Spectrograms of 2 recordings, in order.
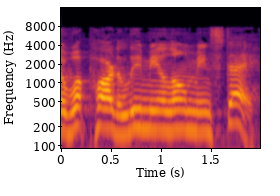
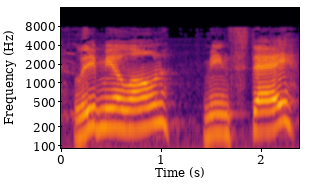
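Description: First: Incredulous husband's question, run straight through; mildly exasperated comic question; acted bafflement. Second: "Leave me alone means stay" slowed right down, rising on "stay"; "Leave me alone", then "means stay?" as a slow, rising question; slow questioning recap. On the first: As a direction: retell it as a puzzled protest. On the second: Retold or imitated. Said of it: "let's go over this again".

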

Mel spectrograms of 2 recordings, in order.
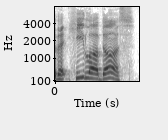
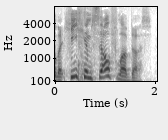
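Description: First: Said in the usual way. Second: Slow, emphatic "himself"; stress on HIMSELF. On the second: Shown as a demonstration. Preacher shows the original's emphatic wording, stressing "himself". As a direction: lean into "himself", drawing the phrase out slowly. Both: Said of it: "it's actually more emphatic even in the original".

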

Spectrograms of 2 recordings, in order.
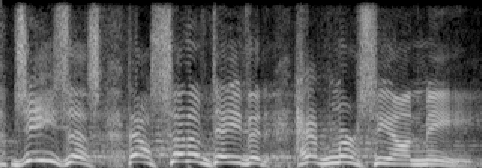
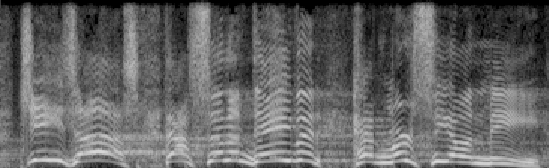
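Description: First: High, pleading call for mercy; crying out louder. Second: Very high, shouted plea for mercy; crying even louder. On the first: Blind Bartimaeus begging Jesus for mercy, crying out. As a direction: call out to Jesus over the crowd. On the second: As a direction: shout to Jesus at the top of your pitch. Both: Acted. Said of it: "he cried the louder".

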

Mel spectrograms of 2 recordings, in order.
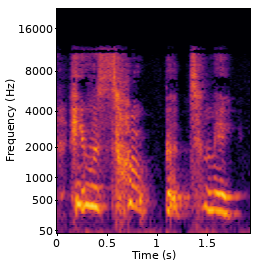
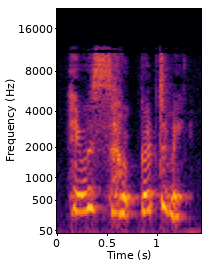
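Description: First: The second time the grief breaks through; voice breaking into tears. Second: Said in the usual way. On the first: A narrator's reading. Emily to Francine, breaking down into tears. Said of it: "burst out crying".

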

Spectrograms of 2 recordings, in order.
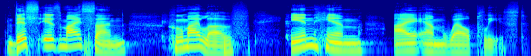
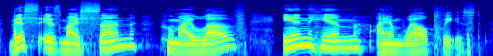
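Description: First: Slow, measured quote; voice of God. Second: Slow, gentle quote; voice of God. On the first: Pastor voicing the Father over the Son, slow and solemn. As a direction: lay each phrase down slowly and solemnly. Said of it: "the voice of God says to Jesus". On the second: Pastor repeating the Father's blessing, slow and gentle. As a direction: let each phrase settle slowly. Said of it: "God the Father says over him". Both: Retold or imitated.

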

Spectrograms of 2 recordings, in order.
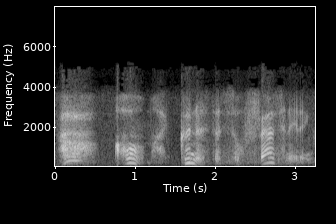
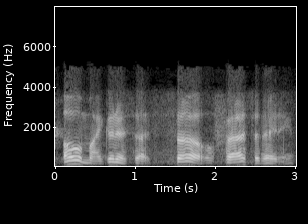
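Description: First: High-pitched, drawn-out gushing awe; mock fascination. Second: Slow, unimpressed sarcastic imitation; mock boredom. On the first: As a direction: imitate a breathlessly fascinated interviewer. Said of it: "Another time she'll go". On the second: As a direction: drag it out as if utterly uninterested. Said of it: "Another time she'll, she'd go".

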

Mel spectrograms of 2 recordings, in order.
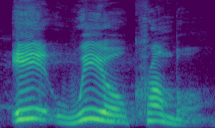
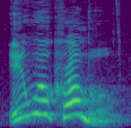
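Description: First: Slow, heavy stress on "it" in "It will crumble"; "It will crumble" drawn out, weight on "It"; slow warning. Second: "will" in "It will crumble" pitched high and punched; "It WILL crumble" with a high peak on "will"; stress on will. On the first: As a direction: let "It" land slowly and gravely in "It will crumble". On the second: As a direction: lift "will" sharply, then drop "crumble". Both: Shown as a demonstration.

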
